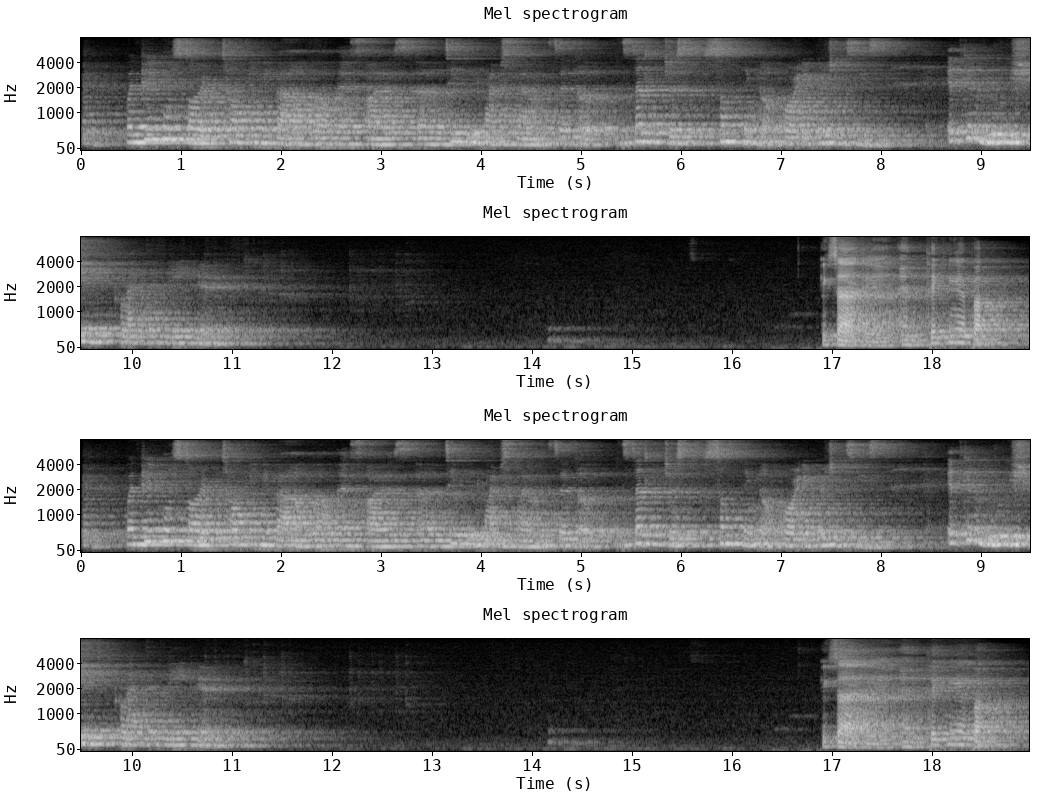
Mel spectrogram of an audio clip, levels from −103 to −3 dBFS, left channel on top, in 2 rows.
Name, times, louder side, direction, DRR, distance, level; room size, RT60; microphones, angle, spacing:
voice 1, 0.4-7.9 8.7-9.6 9.9-10.9, equal, 5° right, -7 dB, 2.1 m, -28 dB
voice 2, 16.9-18.5, left 2 dB, 45° left, 2 dB, 1.2 m, -28 dB
14.5 x 5.4 x 7.3 m, 2.4 s
head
